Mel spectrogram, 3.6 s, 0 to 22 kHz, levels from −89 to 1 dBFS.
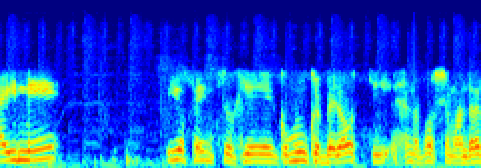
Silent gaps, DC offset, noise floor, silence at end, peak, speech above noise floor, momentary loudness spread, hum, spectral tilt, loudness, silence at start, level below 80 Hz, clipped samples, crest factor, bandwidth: none; under 0.1%; -47 dBFS; 0 s; -6 dBFS; 24 dB; 8 LU; none; -7 dB/octave; -24 LUFS; 0 s; -54 dBFS; under 0.1%; 18 dB; 13.5 kHz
